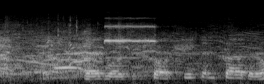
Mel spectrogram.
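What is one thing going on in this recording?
A referee's whistle blows a short sharp blast.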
